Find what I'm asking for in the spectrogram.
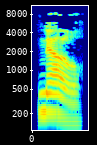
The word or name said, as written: nelle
